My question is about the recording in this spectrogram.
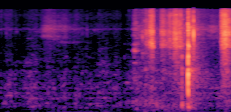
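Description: Handling noise from the phone that is recording: quiet room tone, then near the end a brief rustle that ends in one sharp click.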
